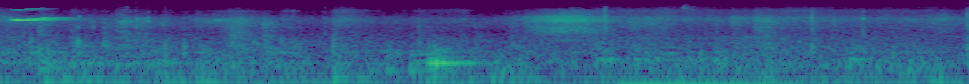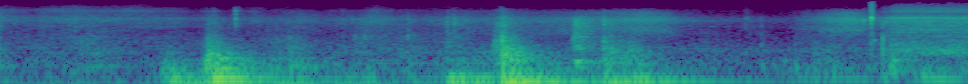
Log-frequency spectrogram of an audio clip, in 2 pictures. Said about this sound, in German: Wir können die Fenster wieder schließen.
